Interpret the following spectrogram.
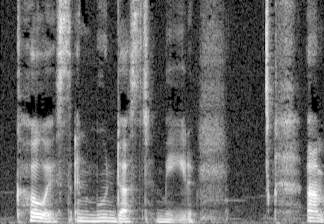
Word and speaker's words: Chaos: this is koe so I think I'm pronouncing this right it's not chaos coas and moon dust made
